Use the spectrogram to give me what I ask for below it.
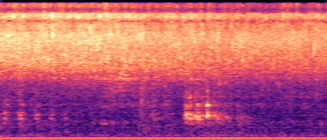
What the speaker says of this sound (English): And I'm going to put the onions in.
